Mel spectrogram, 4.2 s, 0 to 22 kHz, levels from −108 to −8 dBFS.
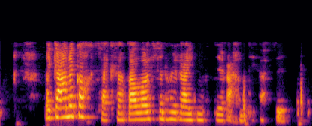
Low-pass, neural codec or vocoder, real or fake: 5.4 kHz; none; real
